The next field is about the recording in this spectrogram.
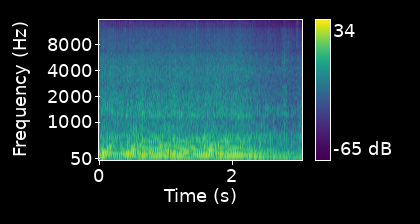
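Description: A Harley-Davidson motorcycle engine revving, a loud, continuous throaty rumble whose pitch rises and falls with the throttle before easing slightly at the end. No voices.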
